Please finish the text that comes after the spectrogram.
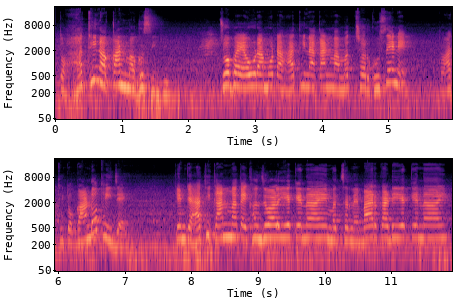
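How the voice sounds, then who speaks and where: Lady telling a kids' folk story, lively, does the animal noises, bright voice. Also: high-pitched, moderate pace, a little hiss or hum. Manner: lively, acts out animal voices and sound effects. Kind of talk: children's folk tale narration.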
